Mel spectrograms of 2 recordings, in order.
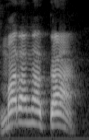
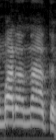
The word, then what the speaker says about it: maranatá: E agora eu clamo do aramaico, o dialeto de Jesus, maranatá, como dizemos nós católicos, ou maranata, como dizem nossos irmãos separados, os evangélicos ou protestantes. Não importa a pronúncia, o significado é o mesmo.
